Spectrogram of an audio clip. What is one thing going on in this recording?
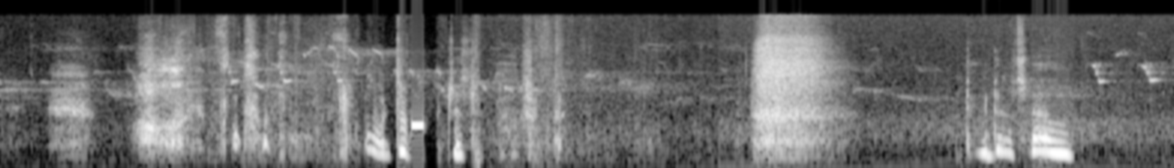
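A man blows a game call in short, wavering bursts.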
